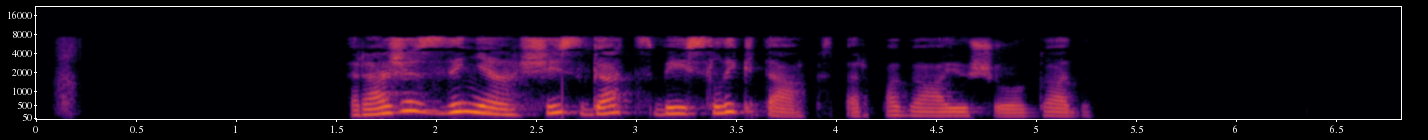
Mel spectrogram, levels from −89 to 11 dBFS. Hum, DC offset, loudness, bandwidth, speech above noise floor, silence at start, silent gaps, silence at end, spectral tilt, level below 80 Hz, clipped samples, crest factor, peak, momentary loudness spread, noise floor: none; under 0.1%; -25 LUFS; 8 kHz; over 65 dB; 0.15 s; 0.25-1.56 s, 4.00-4.05 s; 1.55 s; -3.5 dB/octave; -76 dBFS; under 0.1%; 18 dB; -8 dBFS; 15 LU; under -90 dBFS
